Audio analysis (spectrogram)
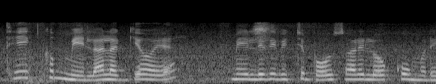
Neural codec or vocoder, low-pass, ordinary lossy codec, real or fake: none; 7.2 kHz; none; real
